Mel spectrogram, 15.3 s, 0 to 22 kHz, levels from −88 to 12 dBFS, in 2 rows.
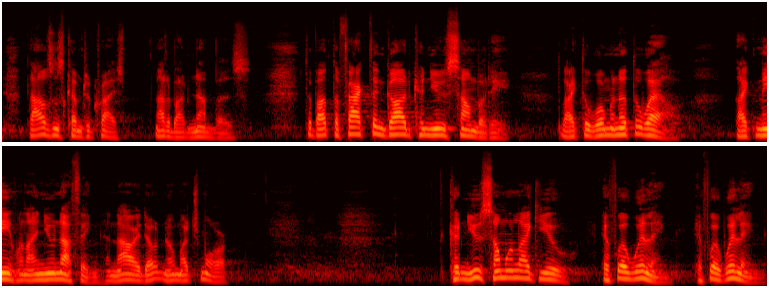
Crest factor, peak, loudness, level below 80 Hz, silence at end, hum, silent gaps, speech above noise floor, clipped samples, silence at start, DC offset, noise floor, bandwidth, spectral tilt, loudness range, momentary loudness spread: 22 dB; -16 dBFS; -38 LUFS; -76 dBFS; 0 s; none; none; 35 dB; under 0.1%; 0 s; under 0.1%; -72 dBFS; 18.5 kHz; -5.5 dB/octave; 7 LU; 15 LU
